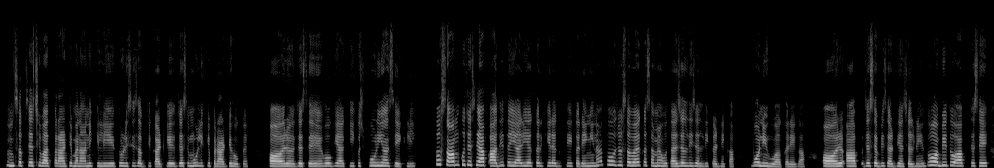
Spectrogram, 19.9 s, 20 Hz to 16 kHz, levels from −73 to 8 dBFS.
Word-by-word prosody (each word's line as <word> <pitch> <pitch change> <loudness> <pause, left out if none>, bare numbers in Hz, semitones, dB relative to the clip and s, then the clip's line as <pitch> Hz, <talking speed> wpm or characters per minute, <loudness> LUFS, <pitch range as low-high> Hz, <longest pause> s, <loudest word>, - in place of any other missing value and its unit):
उम, 285 -3 +1
सबसे 300 +1 -2
अच्छी 295 0 -4
बात 260 -2 +2
पराठे 250 +1 0
बनाने 250 0 -1
के 255 -1 -9
लिए 245 0 -1
थोड़ी 265 -1 -2
सी 265 +1 -12
सब्जी 255 -2 -4
काट 225 -2 -1
के 250 0 0
जैसे 260 +1 -2
मूली 270 +1 -3
के 260 +1 -8
पराठे 230 -2 -2
हो 240 -2 -3
गए 230 - -11 0.5
और 240 0 +7 0.2
जैसे 245 -1 0
हो 255 +1 0
गया 250 0 -1
कि 250 +1 -10
कुछ 265 +1 -9
पूड़ियाँ 290 -1 +1
सेंक 245 -3 -4
ली, 240 0 -10 0.4
तो 410 0 +3
शाम 355 -3 +6
को 380 - 0
जैसे 360 -1 -2
आप 325 0 +7
आधी 280 +2 +5
तैयारियाँ 285 -2 0
करके 275 0 -3
रख 265 -1 -1
दे 260 +2 -10
करेंगी 250 0 -3
ना, 300 +6 -3
तो 370 -1 0
जो 335 0 -3
सुबह 305 -1 +2
का 320 0 -5
समय 285 -3 -3
होता 255 -1 -2
है 245 - +2
जल्दी-जल्दी 260 -3 -2
करने 225 0 -6
का 220 0 -10 0.4
वो 310 +1 +1
नहीं 275 -2 +2
हुआ 230 -3 -1
करेगा 210 0 -8 0.4
और 245 +1 +6
आप 250 0 +4
जैसे 270 0 0
अभी 255 0 -4
सर्दियाँ 245 -1 -2
चल 230 -1 -3
रही 235 +1 -7
हैं, 245 0 -7
तो 330 +6 +2
अभी 315 -1 +3
तो 310 +1 -1
आप 275 -1 +5
जैसे 270 0 0
अ, - - -14
255 Hz, 205 wpm, -24 LUFS, 245-280 Hz, 0.5 s, और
